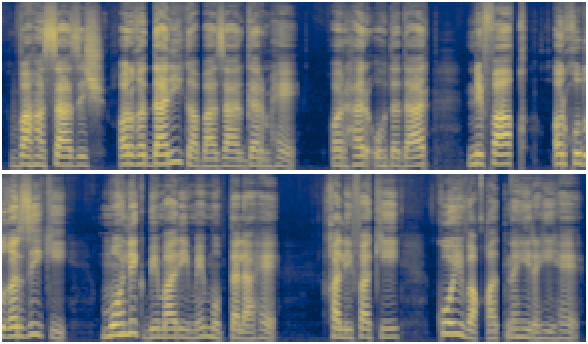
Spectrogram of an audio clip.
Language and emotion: Urdu, neutral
